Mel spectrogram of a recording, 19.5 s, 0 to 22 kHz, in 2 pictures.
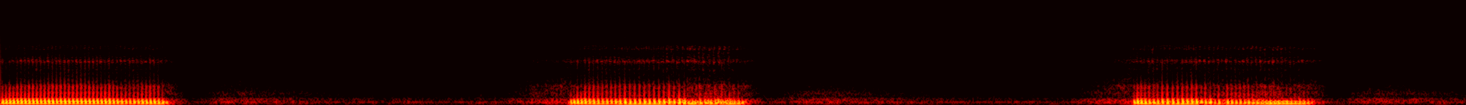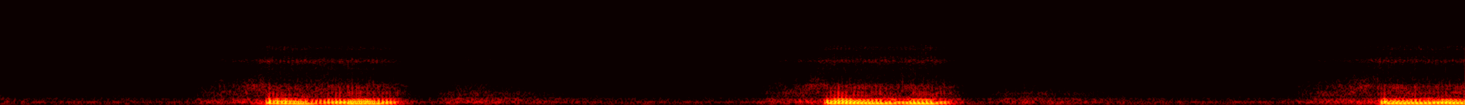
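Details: ASMR snoring recording: steady loud, low rattling snores about every 3.8 seconds, roughly 16 breaths a minute, with a faint whistle on the breath out; snoring with a light whistle.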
